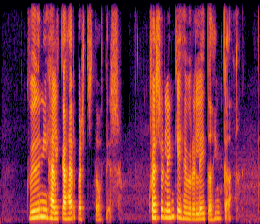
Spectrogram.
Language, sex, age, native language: Icelandic, female, 20-29, Icelandic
